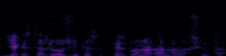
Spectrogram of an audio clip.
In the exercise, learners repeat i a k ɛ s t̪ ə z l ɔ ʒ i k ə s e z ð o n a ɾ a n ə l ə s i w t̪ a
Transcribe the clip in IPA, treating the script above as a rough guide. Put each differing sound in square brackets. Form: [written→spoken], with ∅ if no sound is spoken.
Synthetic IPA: i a k ɛ s t̪ ə z l ɔ ʒ i k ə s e z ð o n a ɾ a n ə l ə s i w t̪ a

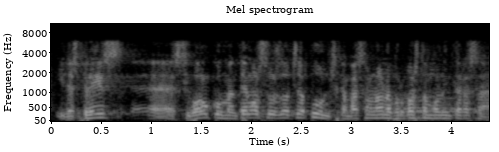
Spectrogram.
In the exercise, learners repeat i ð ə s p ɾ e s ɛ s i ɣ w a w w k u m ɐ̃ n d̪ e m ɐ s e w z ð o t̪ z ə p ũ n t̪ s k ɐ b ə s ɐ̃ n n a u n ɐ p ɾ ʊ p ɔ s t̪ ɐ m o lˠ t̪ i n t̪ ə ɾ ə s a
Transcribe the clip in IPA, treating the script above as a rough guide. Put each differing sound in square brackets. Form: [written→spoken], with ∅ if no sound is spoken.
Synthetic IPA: i ð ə s p ɾ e s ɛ s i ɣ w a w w k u m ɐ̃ n [d̪→t̪] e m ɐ s e w z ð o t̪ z [ə→ɐ] p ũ n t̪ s k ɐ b [ə→a] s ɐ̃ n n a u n ɐ p ɾ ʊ p ɔ s t̪ ɐ m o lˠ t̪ i n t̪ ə ɾ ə s a

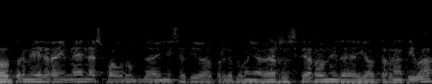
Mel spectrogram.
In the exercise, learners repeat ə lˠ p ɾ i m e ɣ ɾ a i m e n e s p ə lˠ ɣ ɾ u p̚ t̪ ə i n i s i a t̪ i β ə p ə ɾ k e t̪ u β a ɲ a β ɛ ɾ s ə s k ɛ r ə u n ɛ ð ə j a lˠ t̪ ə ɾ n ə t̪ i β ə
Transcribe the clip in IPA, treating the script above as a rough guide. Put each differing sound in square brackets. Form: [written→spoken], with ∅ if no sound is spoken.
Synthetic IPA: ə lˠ p ɾ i m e ɣ ɾ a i m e n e s p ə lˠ ɣ ɾ u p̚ [t̪→d̪] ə i n i s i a t̪ i β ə p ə ɾ k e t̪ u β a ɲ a β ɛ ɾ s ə s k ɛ r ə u n [ɛ→i] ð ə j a lˠ t̪ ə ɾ n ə t̪ i β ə

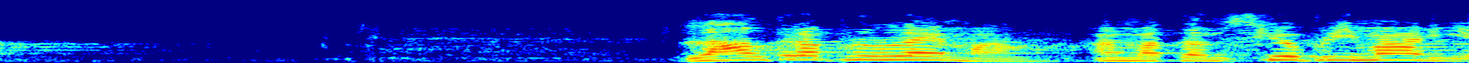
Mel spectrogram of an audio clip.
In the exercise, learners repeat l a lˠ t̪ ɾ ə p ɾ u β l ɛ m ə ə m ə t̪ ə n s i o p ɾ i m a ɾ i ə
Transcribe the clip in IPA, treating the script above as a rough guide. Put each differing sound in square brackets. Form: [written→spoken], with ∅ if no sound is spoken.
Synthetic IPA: l a lˠ t̪ ɾ ə p ɾ u β l ɛ m ə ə m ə t̪ ə n s i o p ɾ i m a ɾ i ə

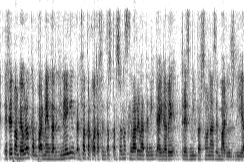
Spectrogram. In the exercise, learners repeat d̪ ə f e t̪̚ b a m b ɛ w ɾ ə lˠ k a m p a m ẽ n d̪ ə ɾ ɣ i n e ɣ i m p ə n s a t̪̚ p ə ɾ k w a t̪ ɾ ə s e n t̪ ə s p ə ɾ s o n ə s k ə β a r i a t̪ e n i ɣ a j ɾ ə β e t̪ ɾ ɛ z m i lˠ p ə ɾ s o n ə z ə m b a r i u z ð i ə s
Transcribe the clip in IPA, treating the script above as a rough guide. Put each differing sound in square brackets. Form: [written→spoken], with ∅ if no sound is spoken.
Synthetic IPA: d̪ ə f e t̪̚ b a m b ɛ w ɾ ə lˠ k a m p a m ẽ n d̪ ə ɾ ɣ i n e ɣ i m p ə n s a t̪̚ p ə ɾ k w a t̪ ɾ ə s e n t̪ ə s p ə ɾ s o n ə s k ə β a r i a t̪ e n i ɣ a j ɾ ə β e t̪ ɾ ɛ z m i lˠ p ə ɾ s o n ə z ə m b a [r→ɾ] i u z ð i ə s

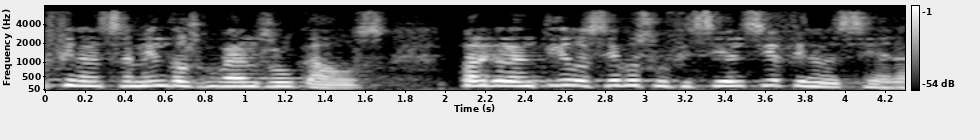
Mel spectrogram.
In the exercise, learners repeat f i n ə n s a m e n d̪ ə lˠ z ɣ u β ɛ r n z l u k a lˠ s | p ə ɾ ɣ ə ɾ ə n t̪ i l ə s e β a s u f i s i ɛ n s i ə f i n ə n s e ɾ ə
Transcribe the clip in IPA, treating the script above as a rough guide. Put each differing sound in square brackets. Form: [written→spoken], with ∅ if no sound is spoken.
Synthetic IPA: f i n ə n s [a→ə] m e n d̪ ə lˠ z ɣ u β ɛ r n z l u k a lˠ s | p ə ɾ ɣ ə ɾ ə n t̪ i l ə s e β [a→ə] s u f i s i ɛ n s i ə f i n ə n s e ɾ ə

